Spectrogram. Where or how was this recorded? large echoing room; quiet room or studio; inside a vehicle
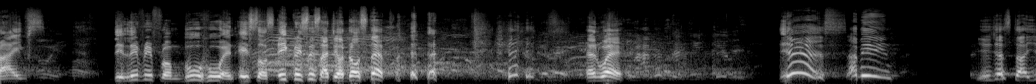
large echoing room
